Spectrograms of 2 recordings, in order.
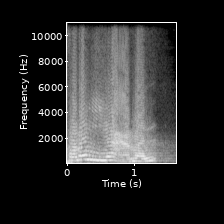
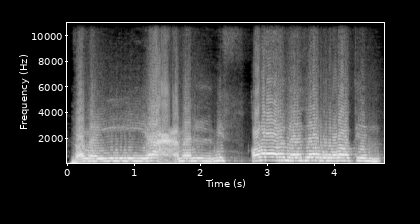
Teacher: ada gunnah yang harus keluar lewat hidung 2 harakat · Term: idgham bi gunnah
